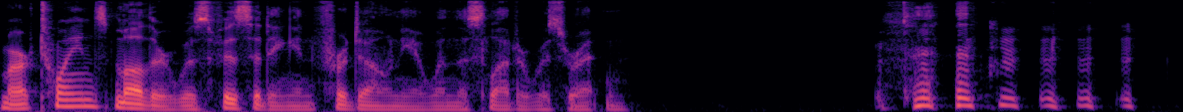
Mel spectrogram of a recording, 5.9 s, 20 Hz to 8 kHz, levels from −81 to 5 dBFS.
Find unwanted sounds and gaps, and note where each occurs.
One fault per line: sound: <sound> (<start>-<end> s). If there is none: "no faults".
sound: laugh (4.4-5.7 s)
